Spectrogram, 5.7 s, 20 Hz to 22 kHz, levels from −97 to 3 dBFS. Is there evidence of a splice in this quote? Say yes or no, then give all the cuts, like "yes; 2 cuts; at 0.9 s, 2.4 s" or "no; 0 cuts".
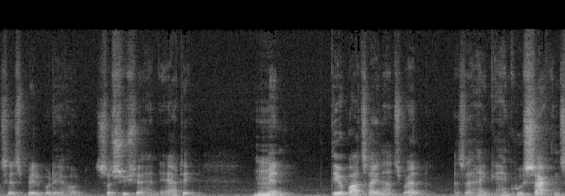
no; 0 cuts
